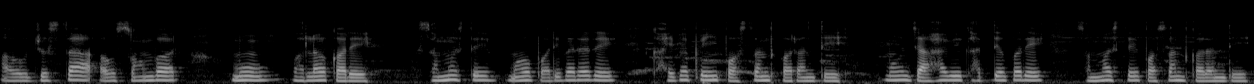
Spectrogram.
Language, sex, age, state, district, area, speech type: Odia, female, 30-45, Odisha, Cuttack, urban, spontaneous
